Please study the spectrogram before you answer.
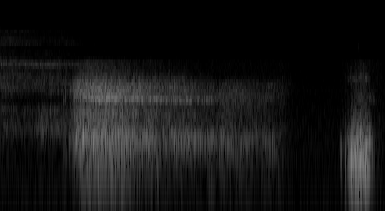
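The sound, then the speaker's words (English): A deep breath is drawn in through the nose and let out through the mouth. A long, steady, airy rush of breath is followed after a brief silence by a short, sharper puff, with no talk. “I want to encourage you to pause, take a breath, in through the nose, out through the mouth.”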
